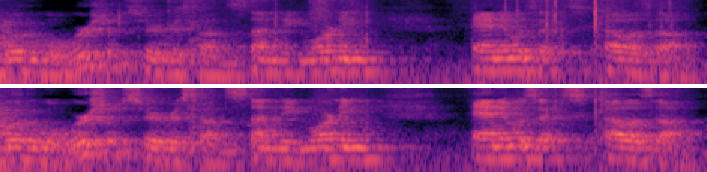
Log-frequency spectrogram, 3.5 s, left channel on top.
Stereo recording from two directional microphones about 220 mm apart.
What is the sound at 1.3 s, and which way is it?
Speech, 45° right (ahead or behind).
